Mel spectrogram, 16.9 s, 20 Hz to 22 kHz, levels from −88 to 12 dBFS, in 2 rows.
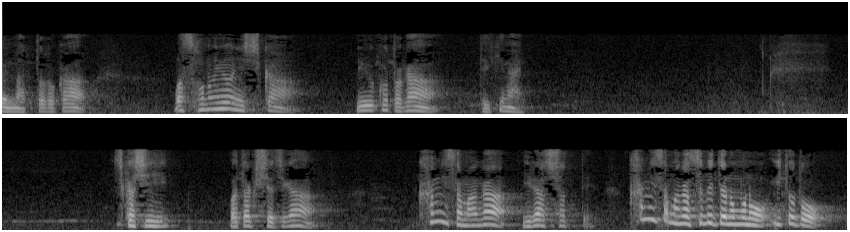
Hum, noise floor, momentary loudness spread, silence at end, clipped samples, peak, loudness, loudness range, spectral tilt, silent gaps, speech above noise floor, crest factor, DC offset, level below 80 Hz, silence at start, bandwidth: none; -60 dBFS; 20 LU; 0.15 s; under 0.1%; -6 dBFS; -26 LUFS; 13 LU; -4.5 dB/octave; none; 35 dB; 22 dB; under 0.1%; -64 dBFS; 0 s; 7.2 kHz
